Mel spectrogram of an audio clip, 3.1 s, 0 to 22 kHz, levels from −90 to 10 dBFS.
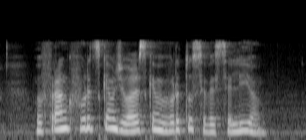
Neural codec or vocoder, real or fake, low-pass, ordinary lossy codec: none; real; 7.2 kHz; none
